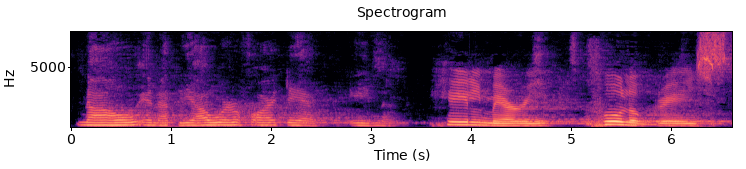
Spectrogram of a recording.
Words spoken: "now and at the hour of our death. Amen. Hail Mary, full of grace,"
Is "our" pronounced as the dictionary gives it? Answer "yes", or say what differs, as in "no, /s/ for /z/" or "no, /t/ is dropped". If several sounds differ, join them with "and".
yes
